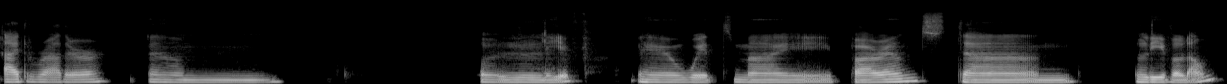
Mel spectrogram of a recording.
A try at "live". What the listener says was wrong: Just a little detail about pronunciation over there. Instead of e, live, you're going to say more like live, more like a little bit like eh. So it's going to be I'd rather live with my parents than live alone. I'm exaggerating a little bit.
